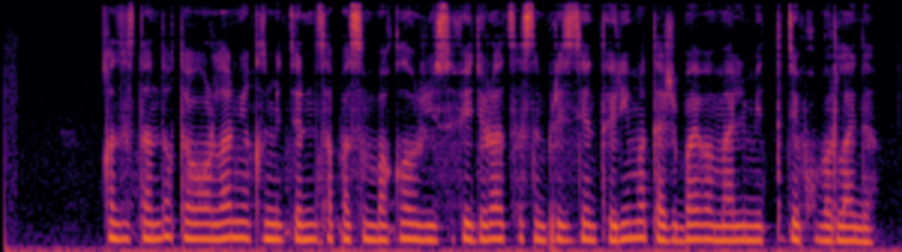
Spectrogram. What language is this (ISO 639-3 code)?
kaz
